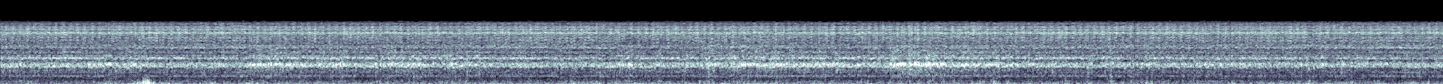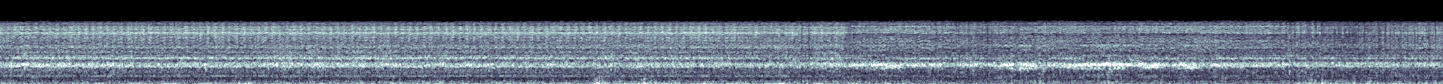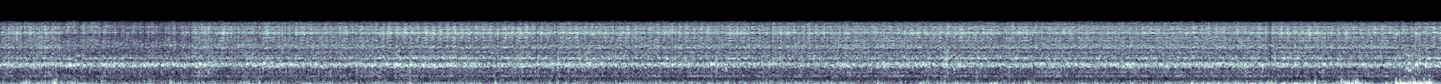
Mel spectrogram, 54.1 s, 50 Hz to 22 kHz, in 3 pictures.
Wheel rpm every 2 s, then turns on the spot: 110, 110, 120, 110, 110, 110, 120, 120, 110, 120, 110, 120, 110, 110, 110, 110, 110, 120, 110, 120, 120, 110, 120, 120, 110, 120, 120.
none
